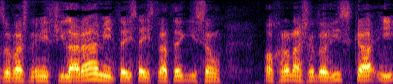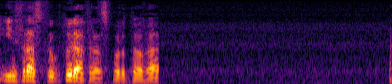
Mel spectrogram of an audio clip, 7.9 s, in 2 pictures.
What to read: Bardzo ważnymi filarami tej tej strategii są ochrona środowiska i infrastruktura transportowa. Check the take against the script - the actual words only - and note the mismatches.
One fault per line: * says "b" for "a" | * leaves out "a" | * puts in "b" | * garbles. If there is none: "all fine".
all fine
